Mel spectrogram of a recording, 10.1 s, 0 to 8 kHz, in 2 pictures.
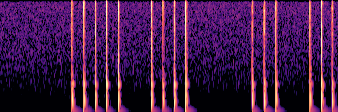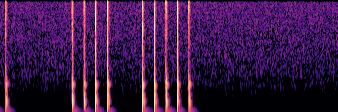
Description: Tap code, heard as knocks on wood, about 6 knocks a second. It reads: YOU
